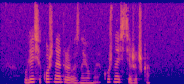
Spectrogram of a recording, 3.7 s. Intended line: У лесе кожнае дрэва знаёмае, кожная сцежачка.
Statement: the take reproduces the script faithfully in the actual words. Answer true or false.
true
